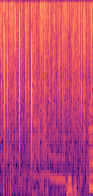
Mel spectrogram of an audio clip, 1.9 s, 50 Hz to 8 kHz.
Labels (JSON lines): {"label": "biophony, cascading saw", "recorder": "SoundTrap 600 or HydroMoth"}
